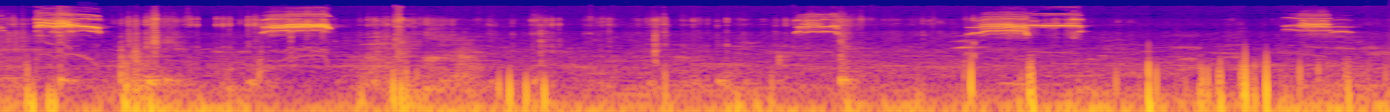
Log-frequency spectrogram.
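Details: Pigeon chicks giving short bursts of thin, high, wavering squeaky wheezes, about five bursts spaced one to two seconds apart, with soft thumps and rustling between them.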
